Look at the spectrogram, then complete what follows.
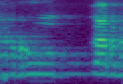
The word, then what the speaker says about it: router: Nah, bacanya router ya. Ini kan tulisannya ROUTER, router. Nah, jadi router ini yang sebagai Pak Posnya, teman-teman.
